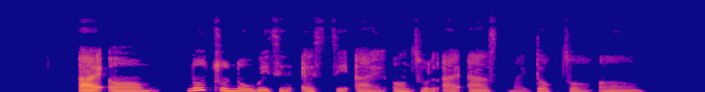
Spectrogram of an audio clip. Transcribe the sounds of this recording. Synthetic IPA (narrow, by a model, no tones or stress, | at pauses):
aɪʔam | notʰunowetĩnɛsdḭʔaɪɔ̃ntʰila̰ɪʔas̚maɪdɔk̚tʰɔam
